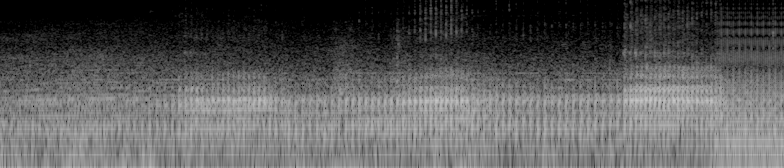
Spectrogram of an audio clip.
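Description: Engine of a nearby motor vehicle running in street traffic, a steady low drone that swells a few times and is loudest a little over six seconds in. A fast, even ticking comes in near the end.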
